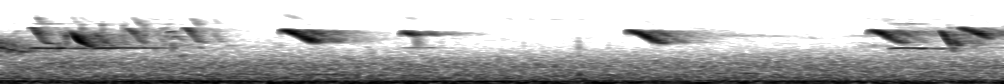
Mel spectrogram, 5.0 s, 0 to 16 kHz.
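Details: Purple martins on April 11, 2022 give gurgling, chirping calls sliding down from high notes, several birds overlapping in quick bursts over a steady low rumble.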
